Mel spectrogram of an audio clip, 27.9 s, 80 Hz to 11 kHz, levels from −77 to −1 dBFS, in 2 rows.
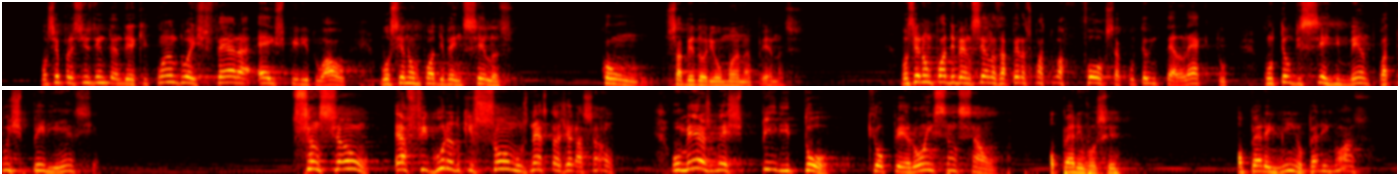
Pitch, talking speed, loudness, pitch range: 200 Hz, 135 wpm, -31 LUFS, 160-230 Hz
